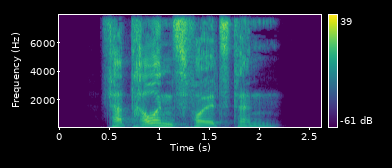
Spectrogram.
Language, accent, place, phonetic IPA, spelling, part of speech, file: German, Germany, Berlin, [fɛɐ̯ˈtʁaʊ̯ənsˌfɔlstn̩], vertrauensvollsten, adjective, De-vertrauensvollsten.ogg
- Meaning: 1. superlative degree of vertrauensvoll 2. inflection of vertrauensvoll: strong genitive masculine/neuter singular superlative degree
